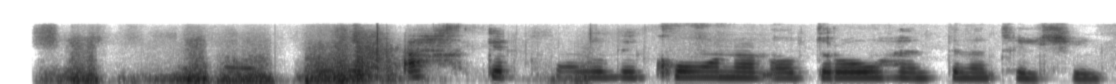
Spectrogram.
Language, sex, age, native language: Icelandic, male, 11, Icelandic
